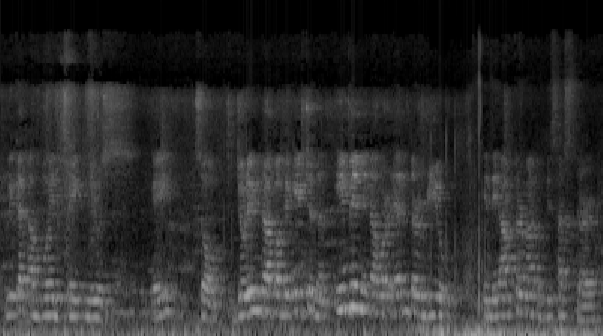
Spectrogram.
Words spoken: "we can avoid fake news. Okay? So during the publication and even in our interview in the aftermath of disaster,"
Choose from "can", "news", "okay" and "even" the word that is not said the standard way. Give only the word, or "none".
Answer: news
